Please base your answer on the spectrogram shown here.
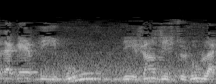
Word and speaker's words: Boers: à la guerre des boers. Les gens disent toujours la guerre des boers, mais il faut dire boer, c'est un mot hollandais. O-E en hollandais, on prononce ça ou.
